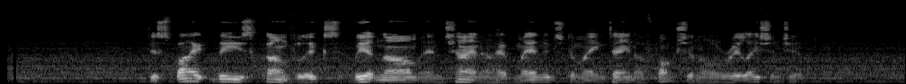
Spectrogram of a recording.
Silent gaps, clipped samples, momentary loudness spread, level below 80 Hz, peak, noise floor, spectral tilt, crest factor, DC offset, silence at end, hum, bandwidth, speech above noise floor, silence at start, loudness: none; under 0.1%; 15 LU; -70 dBFS; -6 dBFS; -51 dBFS; -4 dB/octave; 22 dB; under 0.1%; 0.2 s; none; 11 kHz; 23 dB; 0.1 s; -28 LUFS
